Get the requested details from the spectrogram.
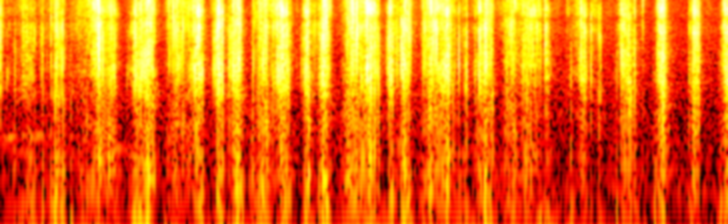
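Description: Long acrylic nails scratch quickly over the fingers and palm of a black knit heat glove with pink silicone dots, laid flat and held. It makes a rapid, uneven string of short, dry, bright scratching bursts with very little low end.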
